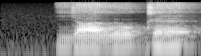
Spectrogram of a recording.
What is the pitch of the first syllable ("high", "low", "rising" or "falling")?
low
